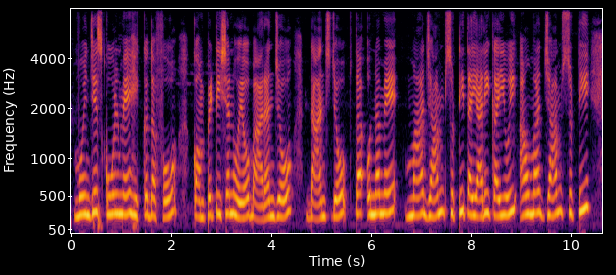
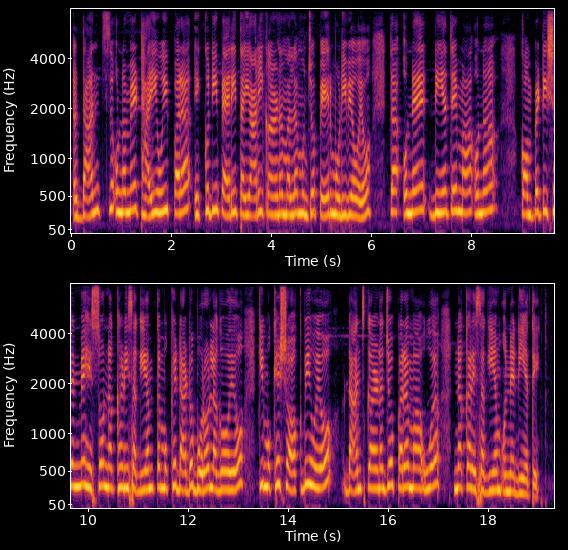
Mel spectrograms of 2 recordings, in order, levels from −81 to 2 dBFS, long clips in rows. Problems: none marked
